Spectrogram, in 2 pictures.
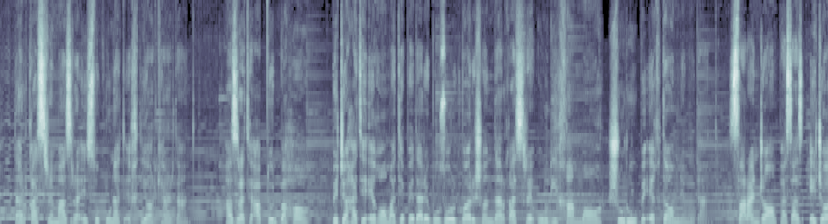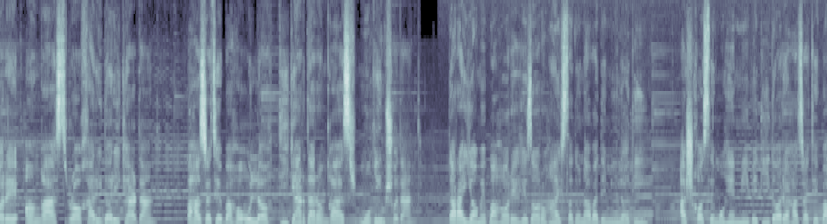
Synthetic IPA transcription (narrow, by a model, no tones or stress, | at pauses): d̪̥æɾɢæsɾe̞mæzɾæʔeso̞kʰuːnæt̪ʰe̞xt̪ijɒːɾcʰæɾd̪æ̰nd̪̥ | hæzɾæt̪ʰeʔæb̚d̪olbæhɒː | be̞d͡ʒæɦæt̪ʰe̞ʔe̞ɣɒːmæt̪ʰe̞pʰe̞d̪æɾe̞bo̞zoɾɡbɒːɾeʃɒːnd̪æɾɣæsɾe̞ʔuːd̪iːxæmːɒːɾʃuɾuːbe̞ʔe̞ɣd̪ɒːmne̞̰mṵːd̪æ̰nd̪̥sæɾænd͡ʒɒːmpʰæsæze̞d͡ʒɒːɾe̞ʔɒnɢæːsɾːɒːxæɾiːd̪ɒːɾiːcʰæɾd̪ænd̪ | væɦæzɾæt̪ʰe̞bæɦɒːʔolːɒːhd̪̥iːɟæɾd̪æɾɒnɢæːsɾmoɣiːmʃo̞d̪æ̰nd̪̥ | d̪̥æɾæjːɒːme̞bæɦɒːɾe̞ɦe̞zɒːɾo̞ɦæːʃt̪sæd̪o̞nævæd̪emiːlɒːd̪iː | ʔæʃxɒːse̞mo̞ɦe̞mːiːbe̞d̪iːd̪ɒːɾe̞ɦæzɾæt̪ʰe̞bæ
